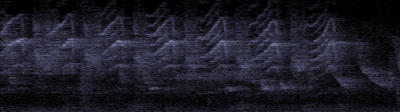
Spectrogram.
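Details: Brown-throated sunbird singing actively, a recording meant as a lure for birds: a dense, continuous stream of high, thin twittering trills with quick rising and falling sweeps, unbroken for about three seconds.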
